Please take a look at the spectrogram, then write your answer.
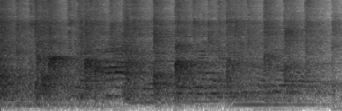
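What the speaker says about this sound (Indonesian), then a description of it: "Tepuk tangan untuk kelompok." A class of junior high students claps together in a brief burst of applause that tapers off, with voices murmuring underneath.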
